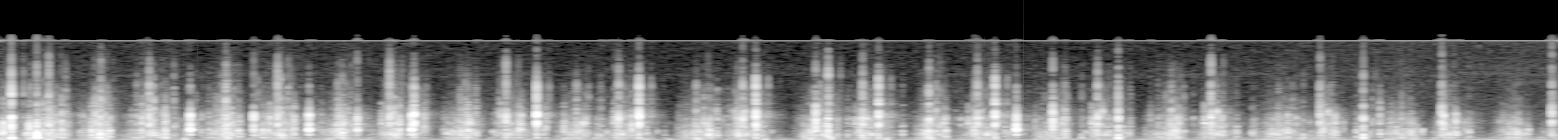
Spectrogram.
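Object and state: Cardboard candy box with plastic window.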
